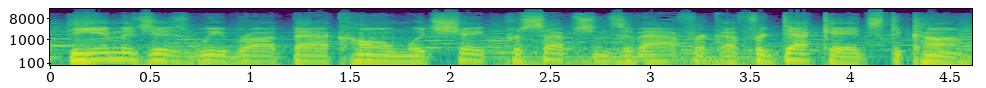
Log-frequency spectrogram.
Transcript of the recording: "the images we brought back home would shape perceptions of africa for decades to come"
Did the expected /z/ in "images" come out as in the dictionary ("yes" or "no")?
yes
